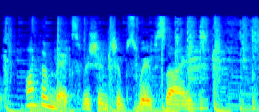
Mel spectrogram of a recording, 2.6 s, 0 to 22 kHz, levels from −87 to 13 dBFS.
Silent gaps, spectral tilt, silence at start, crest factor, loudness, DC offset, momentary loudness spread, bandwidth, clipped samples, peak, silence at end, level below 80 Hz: none; -5 dB/octave; 0 s; 16 dB; -24 LUFS; under 0.1%; 9 LU; 12.5 kHz; under 0.1%; -8 dBFS; 0 s; -38 dBFS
